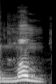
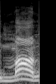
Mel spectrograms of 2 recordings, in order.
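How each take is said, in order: First: Detto all'inglese, mum con la u chiusa; 1 mock British mum. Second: Said in the usual way. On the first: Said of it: "They say". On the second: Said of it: "They don't even sit up there and say".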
